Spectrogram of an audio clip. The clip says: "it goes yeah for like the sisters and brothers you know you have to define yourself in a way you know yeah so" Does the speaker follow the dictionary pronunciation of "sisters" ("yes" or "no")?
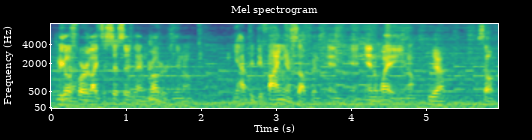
yes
